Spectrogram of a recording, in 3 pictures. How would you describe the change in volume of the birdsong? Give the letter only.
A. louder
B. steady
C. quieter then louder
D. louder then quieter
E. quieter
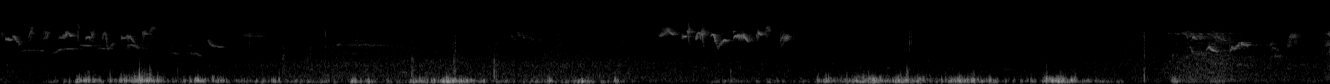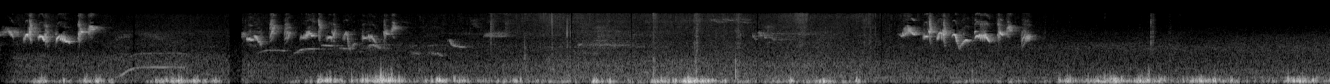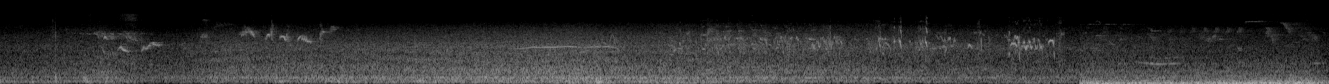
D.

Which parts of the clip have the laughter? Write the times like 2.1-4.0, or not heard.
not heard.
